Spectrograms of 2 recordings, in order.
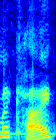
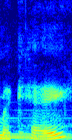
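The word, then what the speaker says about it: MacKaye: hi well here we are the benton makai trail you know for years i pronounced it benton mckay because that's how it's spelled and someone corrected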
